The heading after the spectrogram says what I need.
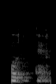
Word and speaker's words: hotel: Hotel. Hotel, Hotel. hotel, Hotel. hotel. They spell it with an H, but we do not pronounce that H.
